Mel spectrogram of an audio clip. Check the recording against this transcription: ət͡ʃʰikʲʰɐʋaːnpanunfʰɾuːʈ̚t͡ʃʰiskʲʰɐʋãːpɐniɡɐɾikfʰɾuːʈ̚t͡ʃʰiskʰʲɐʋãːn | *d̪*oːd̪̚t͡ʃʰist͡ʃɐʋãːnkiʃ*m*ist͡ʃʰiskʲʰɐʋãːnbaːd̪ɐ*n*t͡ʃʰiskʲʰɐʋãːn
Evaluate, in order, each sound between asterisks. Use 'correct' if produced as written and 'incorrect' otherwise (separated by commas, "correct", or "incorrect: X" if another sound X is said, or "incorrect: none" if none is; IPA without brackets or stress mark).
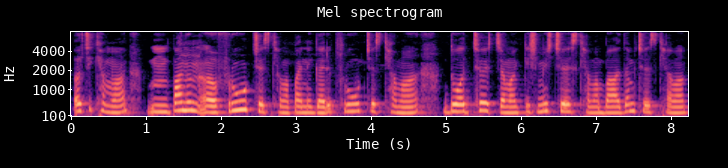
correct, correct, incorrect: m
